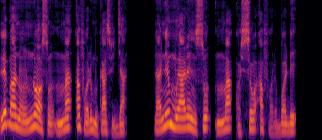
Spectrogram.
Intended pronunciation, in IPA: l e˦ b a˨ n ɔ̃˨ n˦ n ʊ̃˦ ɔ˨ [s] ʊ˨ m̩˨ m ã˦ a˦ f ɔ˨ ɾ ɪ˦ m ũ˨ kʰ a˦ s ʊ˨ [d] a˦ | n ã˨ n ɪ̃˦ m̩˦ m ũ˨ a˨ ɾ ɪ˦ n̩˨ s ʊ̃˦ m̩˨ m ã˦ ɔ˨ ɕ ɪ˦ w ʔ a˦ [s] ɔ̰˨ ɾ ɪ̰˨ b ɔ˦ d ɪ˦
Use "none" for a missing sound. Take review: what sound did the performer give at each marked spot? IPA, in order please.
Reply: s, d͡ʑ, f

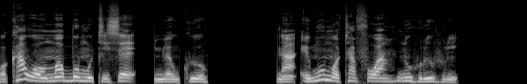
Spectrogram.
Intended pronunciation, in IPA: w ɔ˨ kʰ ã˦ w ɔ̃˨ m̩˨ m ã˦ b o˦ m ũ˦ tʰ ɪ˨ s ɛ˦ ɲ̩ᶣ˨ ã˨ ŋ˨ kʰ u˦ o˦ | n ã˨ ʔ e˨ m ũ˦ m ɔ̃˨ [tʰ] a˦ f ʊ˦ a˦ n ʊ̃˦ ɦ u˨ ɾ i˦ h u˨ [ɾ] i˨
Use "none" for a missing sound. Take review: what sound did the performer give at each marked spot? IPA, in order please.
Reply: tʰ, ɾ

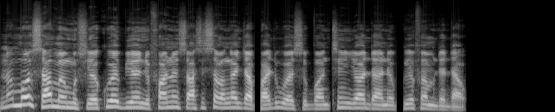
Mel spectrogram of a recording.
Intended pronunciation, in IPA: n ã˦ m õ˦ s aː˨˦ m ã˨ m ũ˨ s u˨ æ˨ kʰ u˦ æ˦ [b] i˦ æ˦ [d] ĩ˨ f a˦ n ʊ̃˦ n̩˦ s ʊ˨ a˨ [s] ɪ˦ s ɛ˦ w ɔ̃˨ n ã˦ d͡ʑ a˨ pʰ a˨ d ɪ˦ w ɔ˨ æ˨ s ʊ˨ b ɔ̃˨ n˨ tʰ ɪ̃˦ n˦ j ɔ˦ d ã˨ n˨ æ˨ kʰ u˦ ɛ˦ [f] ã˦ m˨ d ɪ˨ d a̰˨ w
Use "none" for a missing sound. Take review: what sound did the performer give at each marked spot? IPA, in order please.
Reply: b, n, s, f

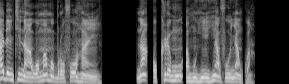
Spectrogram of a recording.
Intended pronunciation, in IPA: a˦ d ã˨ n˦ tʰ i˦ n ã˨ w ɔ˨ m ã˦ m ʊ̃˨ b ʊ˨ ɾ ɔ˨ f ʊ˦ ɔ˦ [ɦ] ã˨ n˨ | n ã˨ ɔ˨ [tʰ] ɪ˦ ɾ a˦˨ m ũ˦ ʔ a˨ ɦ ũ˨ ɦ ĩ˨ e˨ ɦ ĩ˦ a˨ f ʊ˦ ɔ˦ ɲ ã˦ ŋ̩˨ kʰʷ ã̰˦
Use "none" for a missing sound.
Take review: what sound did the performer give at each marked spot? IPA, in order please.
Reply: ɦ, kʰ

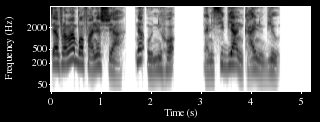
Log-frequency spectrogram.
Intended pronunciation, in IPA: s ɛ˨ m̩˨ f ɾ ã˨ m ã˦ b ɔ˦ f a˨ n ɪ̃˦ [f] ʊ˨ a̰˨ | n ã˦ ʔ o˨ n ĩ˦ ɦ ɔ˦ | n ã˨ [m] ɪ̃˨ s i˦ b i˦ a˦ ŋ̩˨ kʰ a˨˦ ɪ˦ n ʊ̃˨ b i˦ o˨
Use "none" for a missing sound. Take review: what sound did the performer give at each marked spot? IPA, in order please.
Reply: s, n

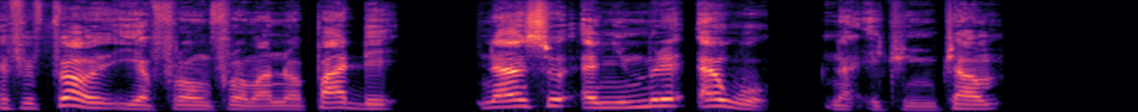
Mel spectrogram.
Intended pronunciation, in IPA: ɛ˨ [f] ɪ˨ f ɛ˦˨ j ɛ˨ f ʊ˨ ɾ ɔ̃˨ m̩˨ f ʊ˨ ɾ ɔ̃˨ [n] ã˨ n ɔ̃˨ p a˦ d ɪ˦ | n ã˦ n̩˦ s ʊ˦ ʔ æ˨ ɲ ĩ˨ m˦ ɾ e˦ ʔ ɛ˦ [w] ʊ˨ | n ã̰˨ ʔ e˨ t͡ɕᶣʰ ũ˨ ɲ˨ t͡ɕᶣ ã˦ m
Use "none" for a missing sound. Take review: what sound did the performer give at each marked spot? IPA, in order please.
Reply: f, m, w

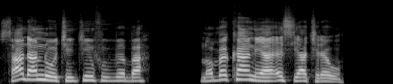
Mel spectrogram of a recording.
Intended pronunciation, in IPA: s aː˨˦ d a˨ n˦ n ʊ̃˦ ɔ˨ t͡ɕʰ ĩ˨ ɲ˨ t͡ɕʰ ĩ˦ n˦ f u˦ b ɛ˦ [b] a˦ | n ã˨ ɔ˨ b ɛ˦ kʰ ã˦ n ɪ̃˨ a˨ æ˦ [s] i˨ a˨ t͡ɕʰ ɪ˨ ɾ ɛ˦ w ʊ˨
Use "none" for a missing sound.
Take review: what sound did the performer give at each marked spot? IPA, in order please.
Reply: b, s

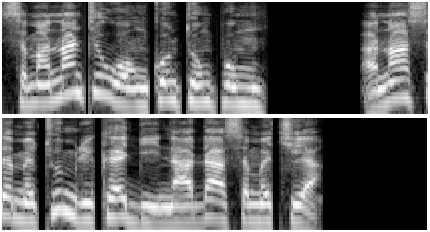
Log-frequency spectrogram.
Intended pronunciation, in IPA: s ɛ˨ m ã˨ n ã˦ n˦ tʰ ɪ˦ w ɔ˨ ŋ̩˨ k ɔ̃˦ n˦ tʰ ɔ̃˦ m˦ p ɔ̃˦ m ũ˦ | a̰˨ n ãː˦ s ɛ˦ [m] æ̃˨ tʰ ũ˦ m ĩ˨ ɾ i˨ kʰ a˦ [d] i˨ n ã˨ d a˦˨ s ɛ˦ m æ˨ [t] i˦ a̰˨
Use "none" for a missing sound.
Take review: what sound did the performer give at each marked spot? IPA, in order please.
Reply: m, d, t͡ɕʰ

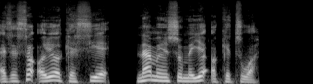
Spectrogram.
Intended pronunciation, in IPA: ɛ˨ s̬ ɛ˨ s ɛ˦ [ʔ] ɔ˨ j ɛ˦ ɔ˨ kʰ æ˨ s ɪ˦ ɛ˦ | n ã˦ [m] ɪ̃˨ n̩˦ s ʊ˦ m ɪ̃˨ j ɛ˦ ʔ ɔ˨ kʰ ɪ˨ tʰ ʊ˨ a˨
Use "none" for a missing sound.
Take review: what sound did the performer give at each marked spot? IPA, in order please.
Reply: ʔ, m

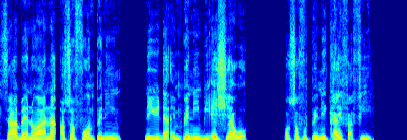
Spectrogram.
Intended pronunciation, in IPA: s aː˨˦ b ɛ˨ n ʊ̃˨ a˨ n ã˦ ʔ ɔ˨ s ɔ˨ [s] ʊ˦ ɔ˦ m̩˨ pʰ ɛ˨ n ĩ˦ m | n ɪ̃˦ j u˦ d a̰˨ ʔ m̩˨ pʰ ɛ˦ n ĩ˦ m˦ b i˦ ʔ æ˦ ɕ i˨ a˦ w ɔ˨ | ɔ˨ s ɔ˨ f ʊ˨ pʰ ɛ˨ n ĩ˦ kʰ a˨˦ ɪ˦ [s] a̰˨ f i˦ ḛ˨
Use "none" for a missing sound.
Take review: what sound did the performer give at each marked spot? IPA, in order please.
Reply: f, f

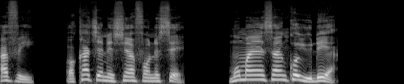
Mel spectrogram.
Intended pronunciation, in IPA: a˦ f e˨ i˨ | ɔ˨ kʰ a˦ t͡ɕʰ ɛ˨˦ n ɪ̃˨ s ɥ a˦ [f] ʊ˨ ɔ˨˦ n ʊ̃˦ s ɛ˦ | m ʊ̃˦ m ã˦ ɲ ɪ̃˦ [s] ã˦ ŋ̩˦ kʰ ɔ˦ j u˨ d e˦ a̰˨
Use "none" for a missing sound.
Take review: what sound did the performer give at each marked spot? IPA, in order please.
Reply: f, s

